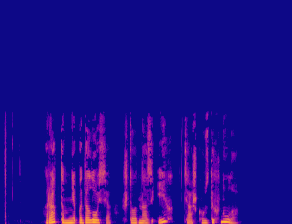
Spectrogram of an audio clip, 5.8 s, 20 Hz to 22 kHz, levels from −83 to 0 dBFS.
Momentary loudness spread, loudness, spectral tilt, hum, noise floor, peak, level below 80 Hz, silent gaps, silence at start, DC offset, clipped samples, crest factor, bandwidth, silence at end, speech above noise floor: 16 LU; -22 LUFS; -6 dB/octave; none; -84 dBFS; -4 dBFS; -72 dBFS; none; 0.9 s; under 0.1%; under 0.1%; 20 dB; 11 kHz; 1.15 s; 62 dB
